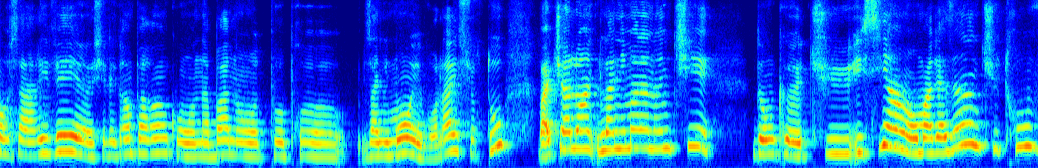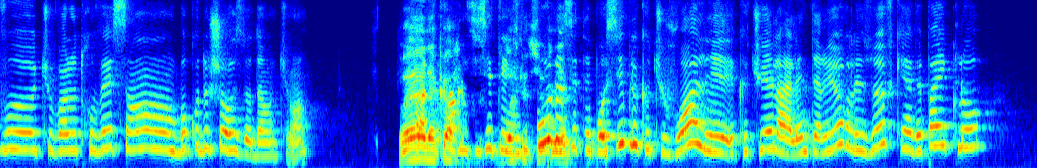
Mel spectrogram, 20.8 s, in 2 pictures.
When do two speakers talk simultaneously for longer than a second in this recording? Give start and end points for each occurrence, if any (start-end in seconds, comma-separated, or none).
14.5-16.1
